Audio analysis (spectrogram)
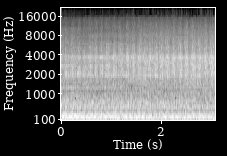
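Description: A 1979 Johnson 15hp outboard motor idles on a lake, a steady low loud rumble with even throbbing and no pauses.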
